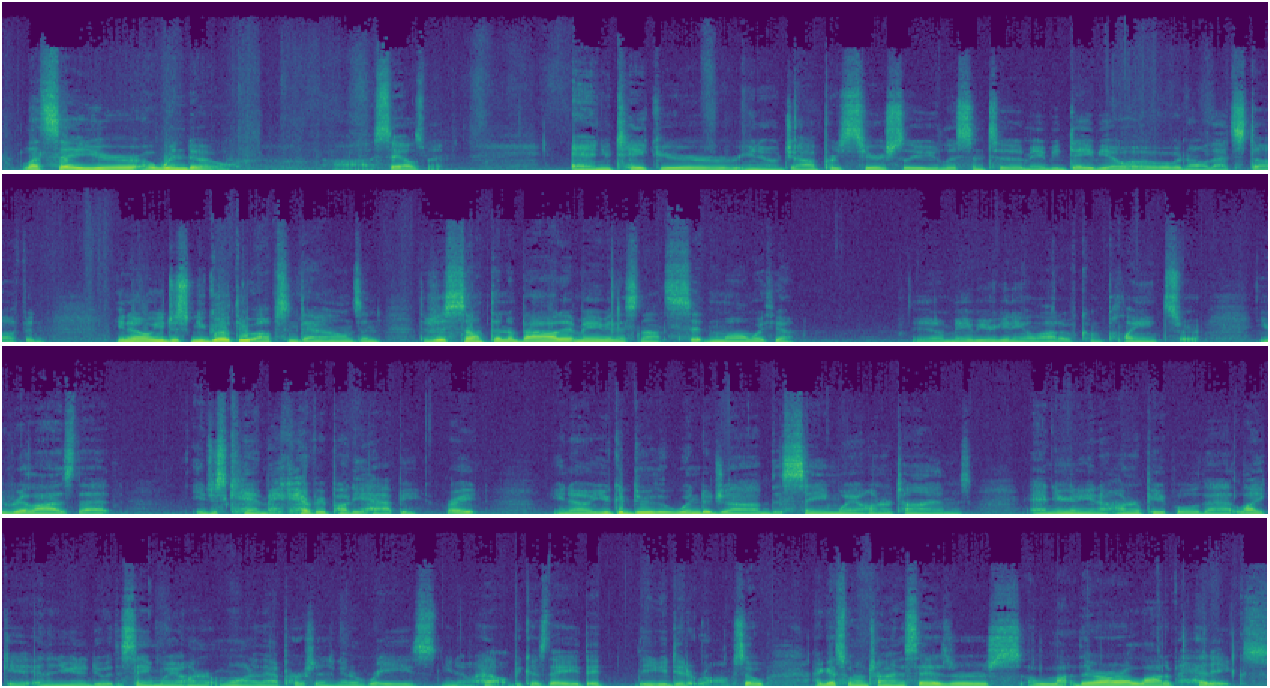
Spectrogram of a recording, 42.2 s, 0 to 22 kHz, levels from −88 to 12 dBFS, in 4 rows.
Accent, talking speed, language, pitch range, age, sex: American, 200 wpm, English, 80-100 Hz, 30-49, male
